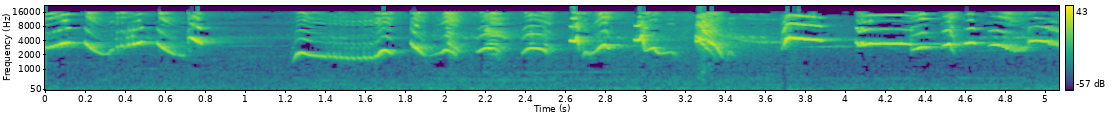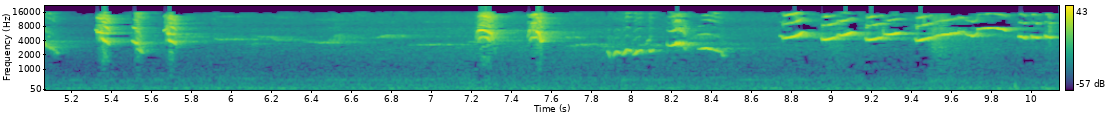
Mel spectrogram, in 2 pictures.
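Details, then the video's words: Caged oriental magpie-robin used to trigger singing in other birds; long varied song of looping whistles, chips and slurred notes, a quieter stretch midway, then renewed high twittering phrases. "Chòe than hót hay, luyện mồi, kích bổi, tập chim non, mép vàng hay!"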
